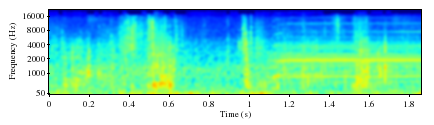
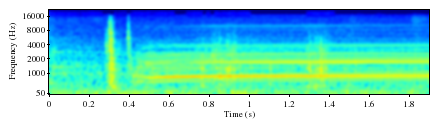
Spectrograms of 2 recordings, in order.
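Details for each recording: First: Kohler EFI engine, aftermarket high-pressure fuel pump: after clatter, a thin steady high whine as the pump runs on key-on; pump works but failed in the old case. Normal fuel pump prime. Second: Kohler EFI small engine with aftermarket high-pressure fuel pump: starter churns it over evenly and fast for several seconds but it never catches, as fuel must first be fed through to the pump canister; no fuel delivery.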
